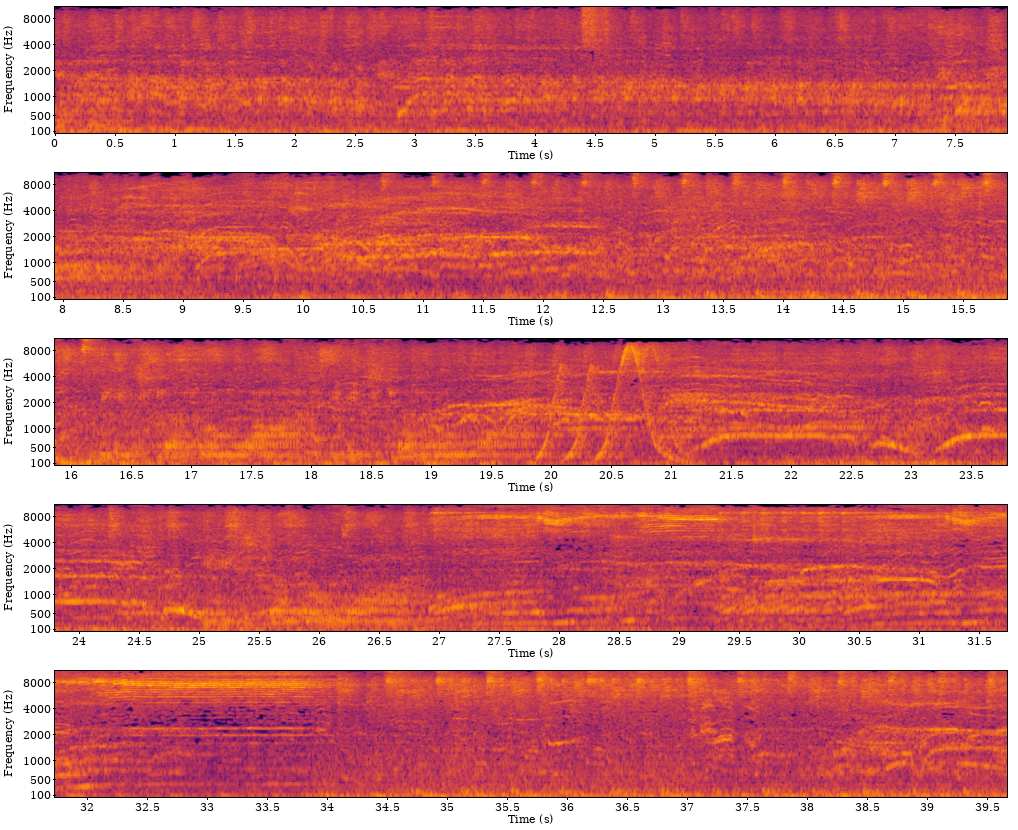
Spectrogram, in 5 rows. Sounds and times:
Music: 0.0s - 39.6s.

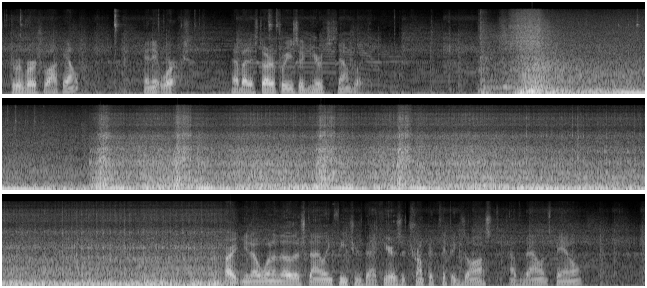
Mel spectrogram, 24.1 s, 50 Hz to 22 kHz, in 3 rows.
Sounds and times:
Music: 0.0s - 7.4s, 18.9s - 24.1s
Speech: 0.1s - 1.0s, 1.8s - 4.6s, 18.9s - 23.4s
Outside, urban or manmade: 4.6s - 20.5s.

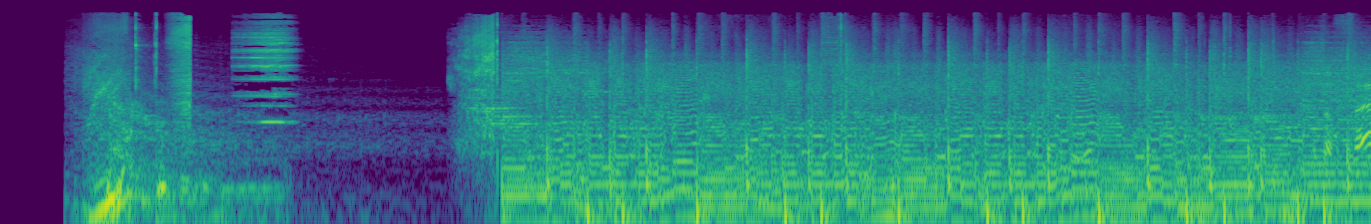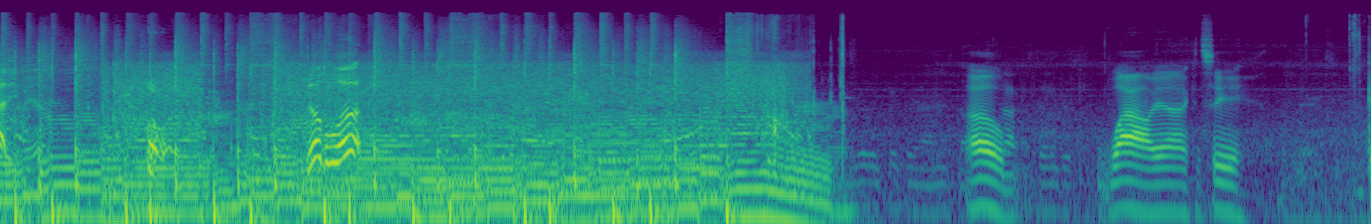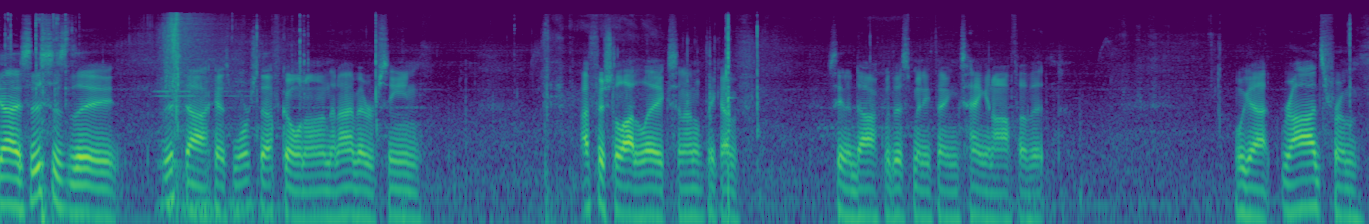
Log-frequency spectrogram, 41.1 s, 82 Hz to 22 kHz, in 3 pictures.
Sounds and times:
Music: 5.0s - 22.2s.

